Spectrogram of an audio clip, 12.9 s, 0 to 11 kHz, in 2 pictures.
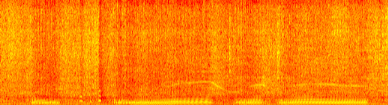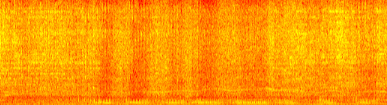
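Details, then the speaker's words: Quad CRZ 150 on its first ride, stock, air screw just adjusted: small single revving up and down with an uneven buzzy rattle over the note; the exhaust has worked loose at the cylinder head and moves. "on entend des BR bizarres un truc en train de se barrer moi je pense qu'on pe je regarder ah ben c'est le PO qui bouge en fait le pot qui bouge"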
